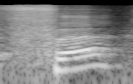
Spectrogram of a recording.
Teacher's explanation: i close my lips more or less so some air can still get out and you hear a lot of noise that noise is the sound of the fur in this case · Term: fricatives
